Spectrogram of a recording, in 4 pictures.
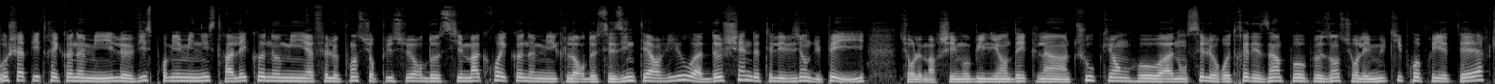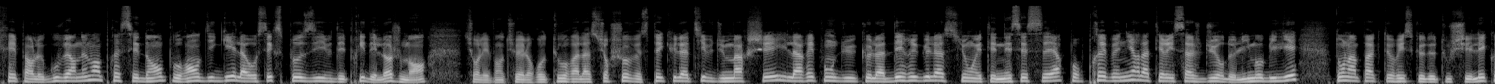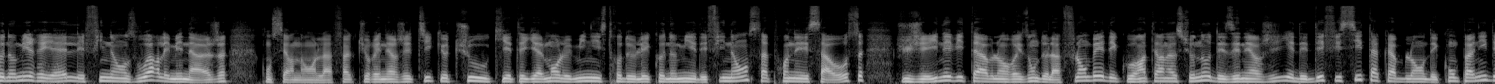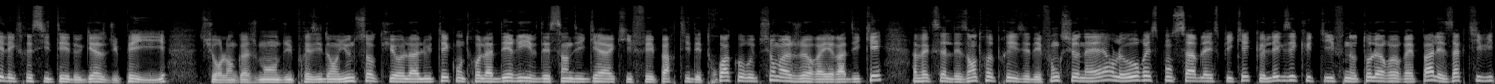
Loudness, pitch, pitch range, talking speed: -21 LUFS, 150 Hz, 130-170 Hz, 180 wpm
